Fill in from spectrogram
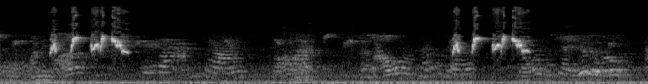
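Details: Red-whiskered bulbul in a cage singing its morning song for training: two lively phrases of four or five chirpy whistled notes, with soft murmuring and faint lower sounds between them.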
